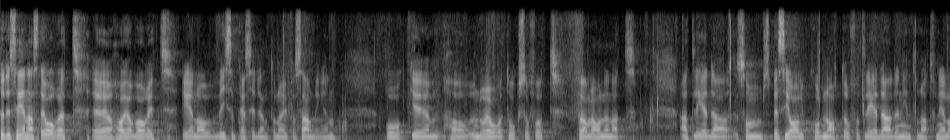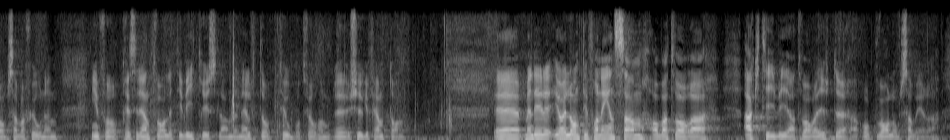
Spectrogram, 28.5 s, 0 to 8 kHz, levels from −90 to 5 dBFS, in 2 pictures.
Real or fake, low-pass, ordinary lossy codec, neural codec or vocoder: real; 7.2 kHz; none; none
